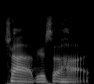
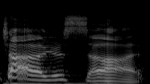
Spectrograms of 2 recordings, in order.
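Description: First: Said in the usual way. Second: Put-on high, slow swooning girl voice. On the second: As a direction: imitate a girl cooing, stretched out. Imitates admiring girls.

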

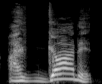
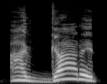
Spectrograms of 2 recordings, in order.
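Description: First: Bursting with discovery; sudden eureka, high and eager; excited cry. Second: Climbing higher with excitement; eureka, pitched even higher; more excited cry. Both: A narrator's reading. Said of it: "I cried".

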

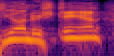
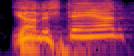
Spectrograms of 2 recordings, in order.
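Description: First: Mock-friendly "understand". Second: "understand" pushed hard and higher, demanding; hectoring "understand". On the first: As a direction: ask "understand" sweetly. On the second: Pretend. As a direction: press "understand" as a threat. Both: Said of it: "I want that to be a friendly message".

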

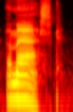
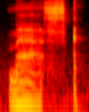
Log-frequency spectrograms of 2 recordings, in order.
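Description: First: "mask" punched much louder; a loud scornful "A mask"; stressed repeat. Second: Said in the usual way. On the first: Real, not acted. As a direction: hit "mask" hard in disbelief. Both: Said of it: "repeats word for emphasis".

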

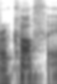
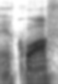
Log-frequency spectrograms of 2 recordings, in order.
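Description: First: Said in the usual way. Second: "coffee" as a New York "cwoffee"; New York pronunciation. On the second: Shown as a demonstration. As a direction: add a w glide to "coffee", New York style. Repeats coffee in New York style.

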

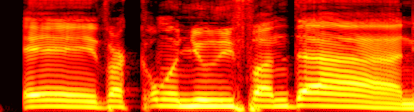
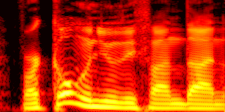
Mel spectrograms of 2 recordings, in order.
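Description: First: Loud, higher hail in Dutch; calling out. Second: Said in the usual way. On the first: Retold or imitated. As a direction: call out to passing strangers in Dutch. Rehearses calling out to passing Dutch.

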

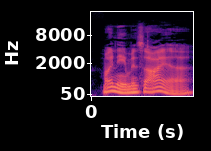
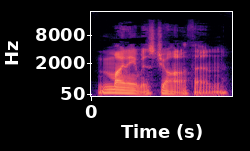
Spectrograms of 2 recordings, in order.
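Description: First: Said in the usual way. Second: Jonathan's bit of a put-on Alondron accent; lightly voiced Alondron accent on "My name is Jonathan". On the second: Jonathan introduces himself to the stranger in a mild Alondron accent. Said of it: "in his most convincing Alondron accent".

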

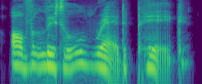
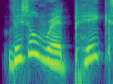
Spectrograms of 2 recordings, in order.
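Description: First: Said in the usual way. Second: "Little Red Pig" as a higher, rising question; questioning echo. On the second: A narrator's reading. Derek questions Nanny's story title, puzzled and questioning. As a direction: query "Little Red Pig" with raised pitch.

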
